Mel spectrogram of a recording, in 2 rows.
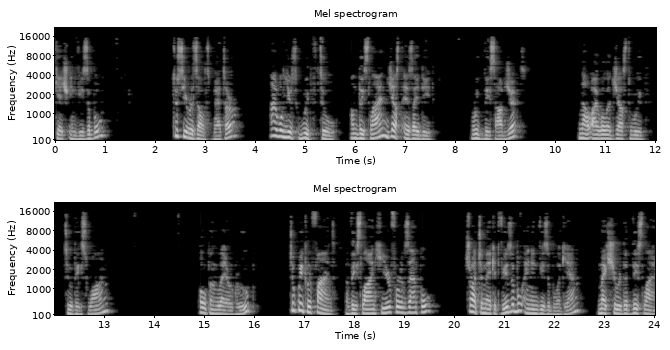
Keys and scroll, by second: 1.0 space, 3.0 space, 6.9 space.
